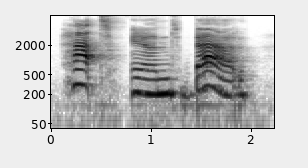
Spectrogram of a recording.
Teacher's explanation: For instance, if you have a word like hat and bad, technically they don't rhyme because they don't end with the same consonant. If you take away the consonants and just look at the vowels and the sound that the vowel is making, they both just go ah.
